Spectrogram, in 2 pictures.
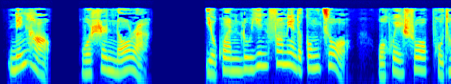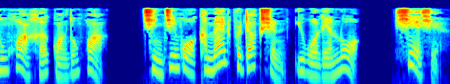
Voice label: Mandarin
